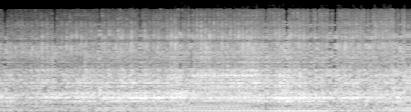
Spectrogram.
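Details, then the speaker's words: Repaired DeWalt scroll saw, reassembled, powered on and sped up: quiet, even mechanical buzz at a steady fast stroke rate with no knocking or unexpected noise. "You can notice how quiet it is, and as I speed the saw up, you'll notice that we're not picking up any noise other than what we would expect."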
